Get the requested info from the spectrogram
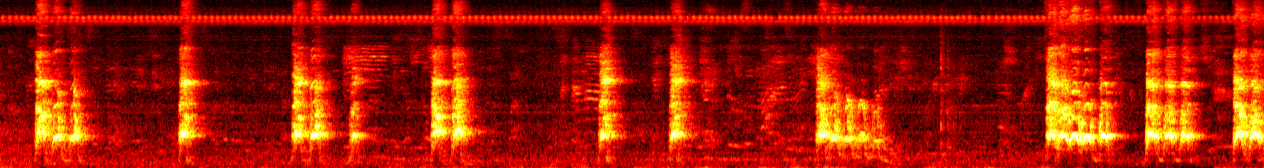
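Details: Luphe the dog barking repeatedly: single harsh barks and doubled ones come every one to two seconds, with a denser run of three quick barks near the end. A steady high electronic whine sounds throughout.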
